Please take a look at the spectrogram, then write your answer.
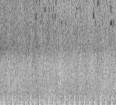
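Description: A motorcycle idling at a fuel station queue in Pakistan, a close, steady rapid engine putter with regular pulsing clatter throughout.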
